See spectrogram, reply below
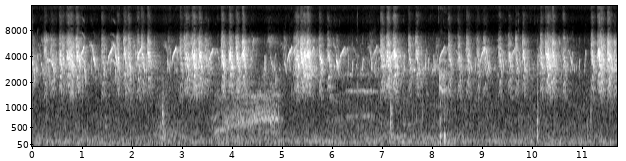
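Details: Domestic chicks led on a walk by their mother hen chirp in repeated loud bursts of high peeps, separated by short quieter gaps, over a long stretch.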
